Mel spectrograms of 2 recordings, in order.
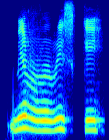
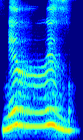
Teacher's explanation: Oke, nun ketemu ro. Nun ketemu ro kan langsung ya idgham. Jadi langsung mir.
